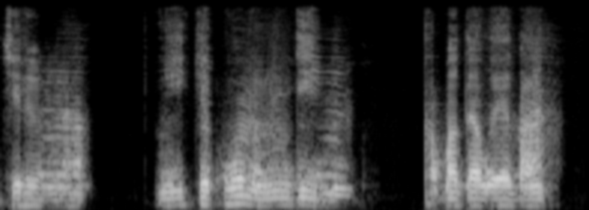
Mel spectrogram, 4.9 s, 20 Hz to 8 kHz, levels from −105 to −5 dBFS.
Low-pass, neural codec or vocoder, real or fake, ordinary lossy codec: 7.2 kHz; codec, 44.1 kHz, 1.7 kbps, Pupu-Codec; fake; none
